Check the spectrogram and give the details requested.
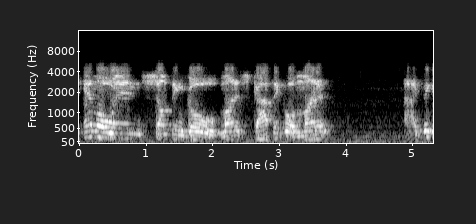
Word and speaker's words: monatomic: Monoscopic or I think it's some sort of gold that they needed it for their atmosphere. Monatomic.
